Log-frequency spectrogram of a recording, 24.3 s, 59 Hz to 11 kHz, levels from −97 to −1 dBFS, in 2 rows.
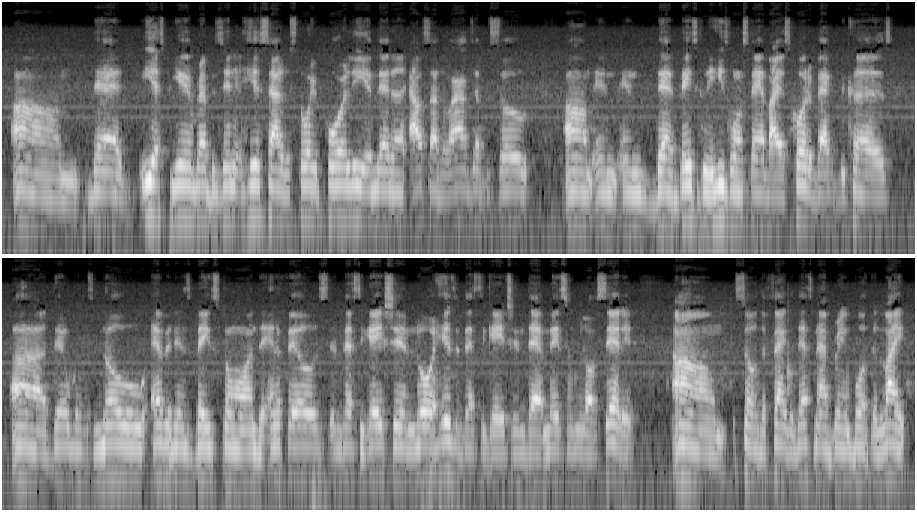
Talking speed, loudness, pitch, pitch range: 145 wpm, -18 LUFS, 110 Hz, 105-115 Hz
